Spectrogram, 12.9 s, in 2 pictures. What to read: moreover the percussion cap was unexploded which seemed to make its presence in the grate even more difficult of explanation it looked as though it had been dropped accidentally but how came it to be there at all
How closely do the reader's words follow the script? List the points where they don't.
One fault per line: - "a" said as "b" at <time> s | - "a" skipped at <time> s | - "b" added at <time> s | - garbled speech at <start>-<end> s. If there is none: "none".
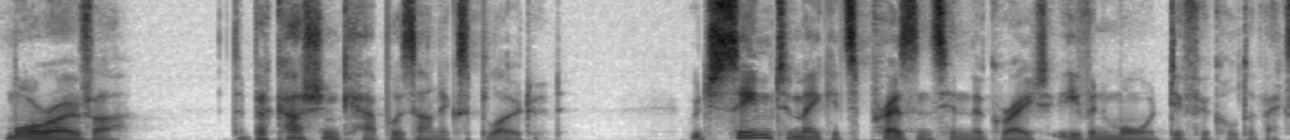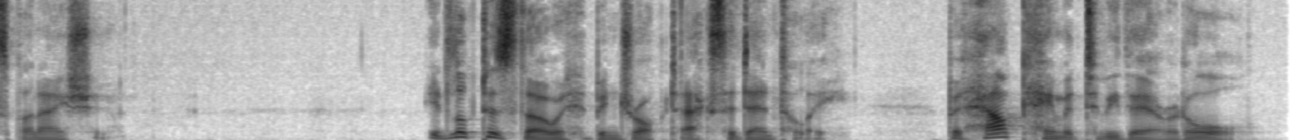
none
